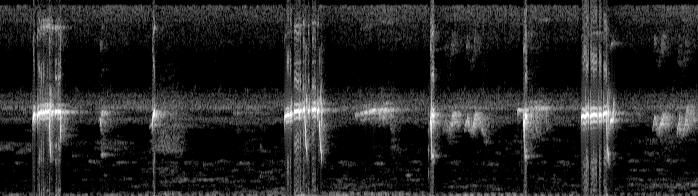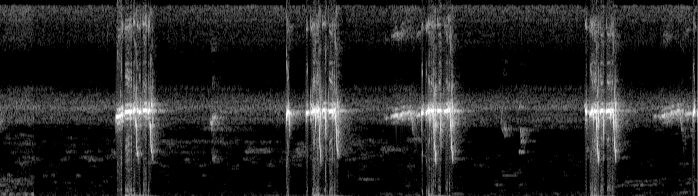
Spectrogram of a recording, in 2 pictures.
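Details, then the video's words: Blue-crowned hanging parrot calling companions to approach, a loud, persistent series of sharp, very high chirps, mostly single notes about one second apart, some slightly slurred. "suara serindit lagi memanggil kawannya agar datang mendekat"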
